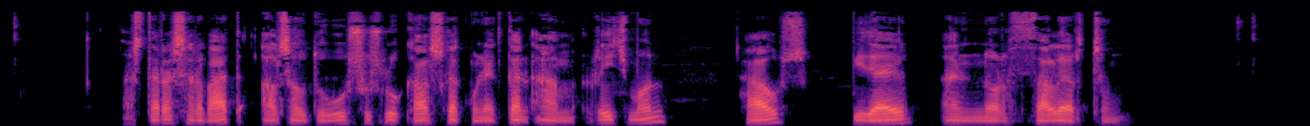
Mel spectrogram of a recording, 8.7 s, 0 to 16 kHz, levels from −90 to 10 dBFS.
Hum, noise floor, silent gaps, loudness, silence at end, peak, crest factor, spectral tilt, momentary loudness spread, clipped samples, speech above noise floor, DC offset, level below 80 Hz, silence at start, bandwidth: none; -90 dBFS; none; -27 LUFS; 1.25 s; -6 dBFS; 24 dB; -3 dB/octave; 9 LU; under 0.1%; 63 dB; under 0.1%; -62 dBFS; 0.8 s; 11.5 kHz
